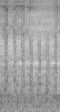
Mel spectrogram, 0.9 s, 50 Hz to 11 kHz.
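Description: A 2019 Aixam Minauto microcar engine idling steadily with a rhythmic, rattly pulse, close and continuous with no talking.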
